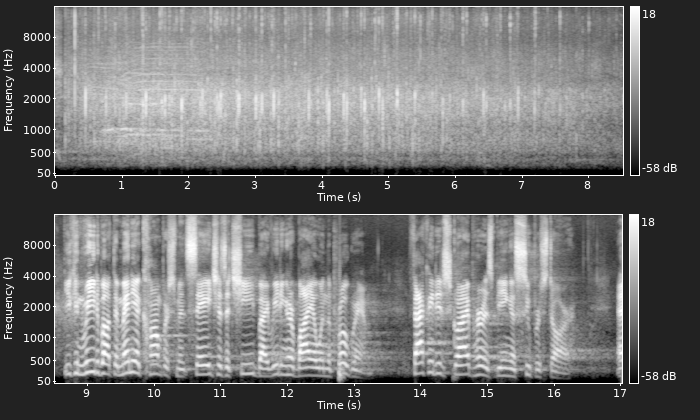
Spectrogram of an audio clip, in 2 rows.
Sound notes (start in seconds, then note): 5.1 applause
